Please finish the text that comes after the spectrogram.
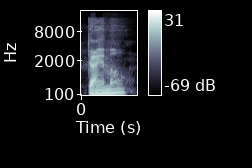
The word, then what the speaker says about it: daimyo: Daimyo. And I think that's the way they pronounced it in the show.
